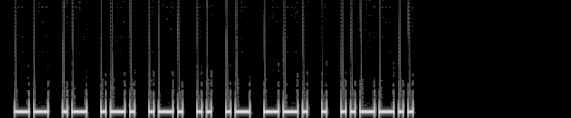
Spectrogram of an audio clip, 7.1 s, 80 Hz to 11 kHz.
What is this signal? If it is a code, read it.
Morse code, heard as a keyed tone, about 20 wpm, 700 Hz. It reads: MARRIAGE?
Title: Sentences from Top 1200 Words 20wpm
